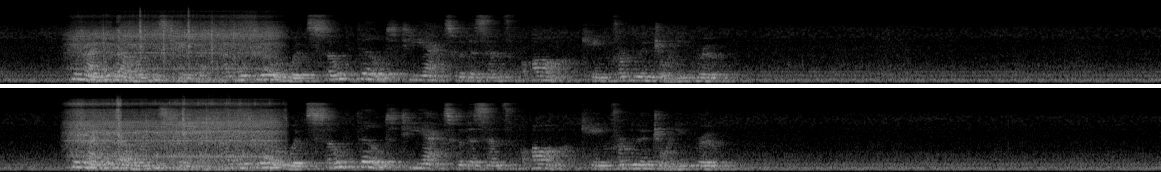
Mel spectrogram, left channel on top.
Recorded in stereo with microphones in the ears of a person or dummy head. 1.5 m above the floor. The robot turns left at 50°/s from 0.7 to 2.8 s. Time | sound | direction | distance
0.7 | a woman speaking | 35° left | 1.6 m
